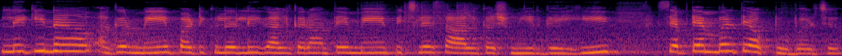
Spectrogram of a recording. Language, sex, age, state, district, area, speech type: Dogri, female, 30-45, Jammu and Kashmir, Jammu, urban, spontaneous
